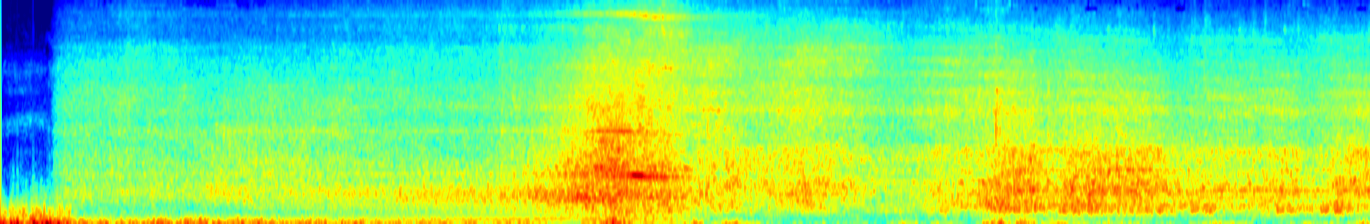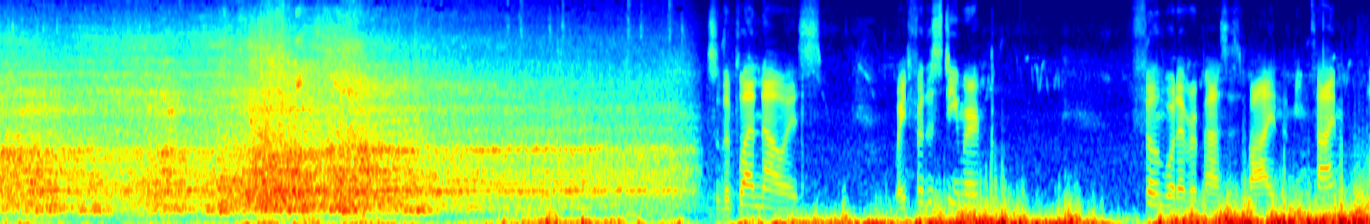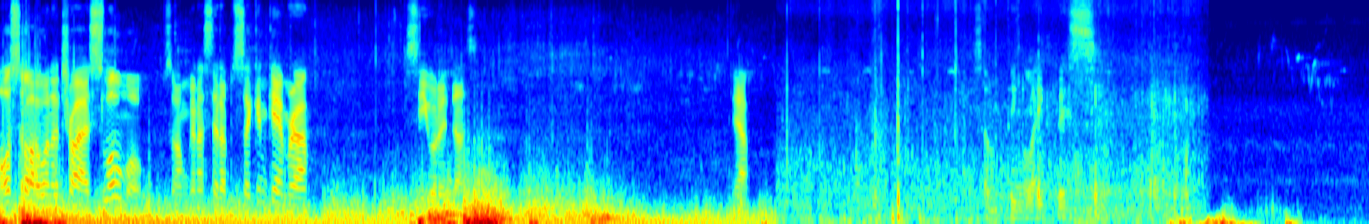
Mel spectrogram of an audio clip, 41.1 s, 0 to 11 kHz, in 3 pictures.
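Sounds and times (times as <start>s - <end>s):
high wheel squeal: 0.6s - 10.6s, 12.1s - 20.7s
train wheels rumbling and clattering: 0.6s - 20.8s.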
